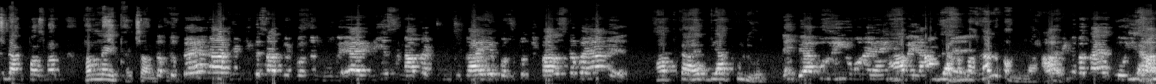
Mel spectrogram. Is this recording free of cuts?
yes; 0 cuts

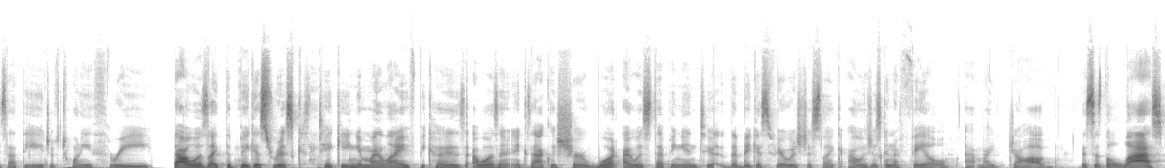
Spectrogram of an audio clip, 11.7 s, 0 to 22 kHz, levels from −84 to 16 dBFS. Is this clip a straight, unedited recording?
no; 3 cuts; at 1.7 s, 7.1 s, 10.6 s

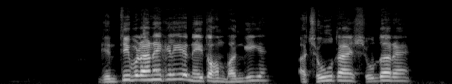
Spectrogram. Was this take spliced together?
no; 0 cuts

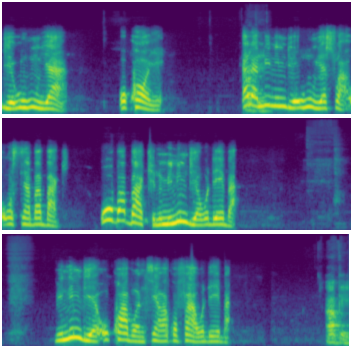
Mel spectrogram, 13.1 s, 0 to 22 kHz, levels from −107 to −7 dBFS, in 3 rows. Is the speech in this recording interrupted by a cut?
no; 0 cuts

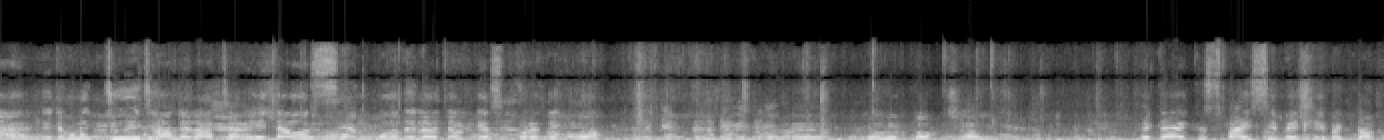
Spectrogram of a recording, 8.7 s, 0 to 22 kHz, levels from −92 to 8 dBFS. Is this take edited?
no; 0 cuts

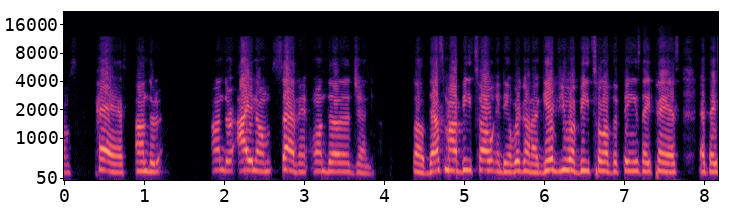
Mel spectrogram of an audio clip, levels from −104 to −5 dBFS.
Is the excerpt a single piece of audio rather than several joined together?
yes; 0 cuts

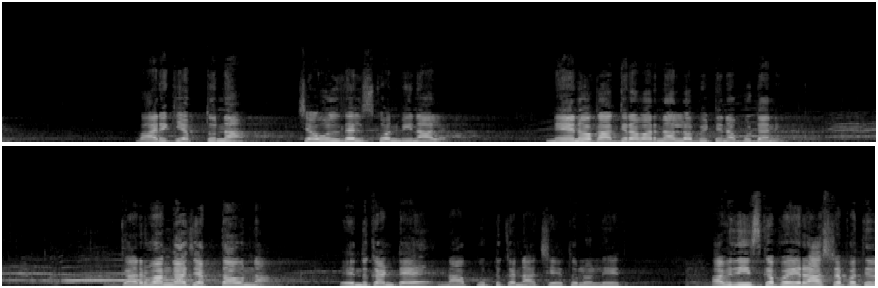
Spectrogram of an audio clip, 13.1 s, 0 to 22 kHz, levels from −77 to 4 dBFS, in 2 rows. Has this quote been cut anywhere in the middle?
yes; 1 cut; at 11.7 s

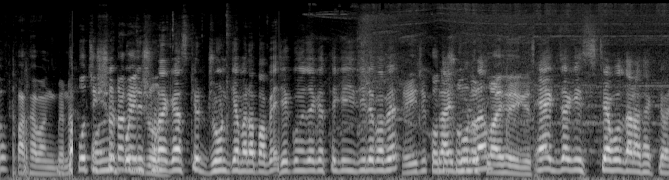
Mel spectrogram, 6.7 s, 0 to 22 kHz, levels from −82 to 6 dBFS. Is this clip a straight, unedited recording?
no; 3 cuts; at 0.7 s, 2.7 s, 5.3 s

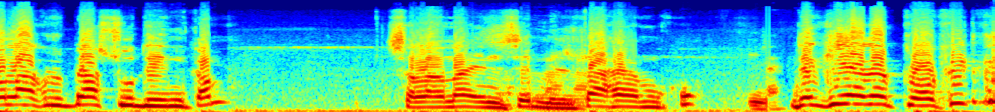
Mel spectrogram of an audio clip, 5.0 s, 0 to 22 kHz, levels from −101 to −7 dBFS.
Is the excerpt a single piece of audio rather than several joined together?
no; 1 cut; at 4.0 s

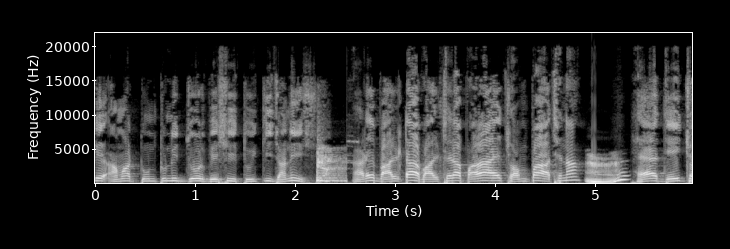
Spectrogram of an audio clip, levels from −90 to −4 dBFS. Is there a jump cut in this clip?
yes; 1 cut; at 2.5 s

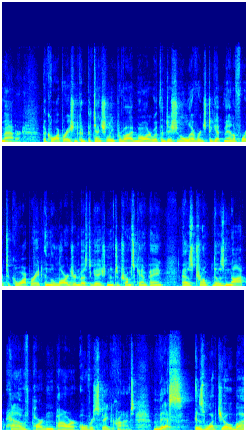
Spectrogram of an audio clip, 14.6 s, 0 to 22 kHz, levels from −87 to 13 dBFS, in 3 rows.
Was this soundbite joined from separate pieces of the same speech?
no; 0 cuts

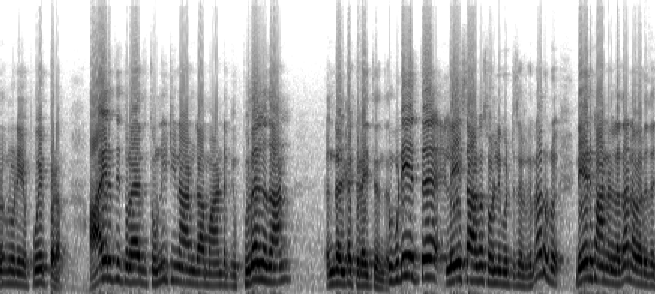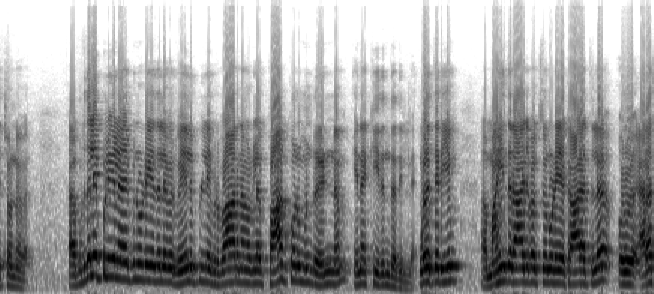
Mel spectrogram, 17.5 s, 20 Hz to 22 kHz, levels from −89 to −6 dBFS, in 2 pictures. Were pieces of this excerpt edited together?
yes; 2 cuts; at 5.2 s, 14.2 s

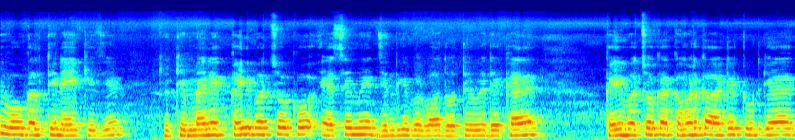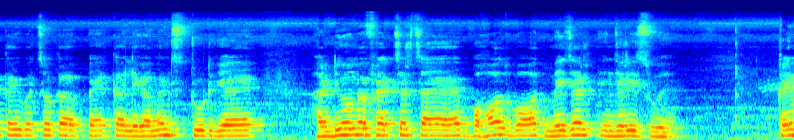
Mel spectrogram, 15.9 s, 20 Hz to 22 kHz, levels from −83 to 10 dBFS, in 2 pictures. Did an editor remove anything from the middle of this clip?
no; 0 cuts

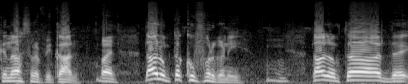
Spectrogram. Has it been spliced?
no; 0 cuts

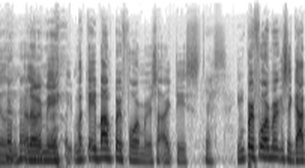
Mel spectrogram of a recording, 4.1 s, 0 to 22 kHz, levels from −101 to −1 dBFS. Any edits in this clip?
yes; 1 cut; at 1.0 s

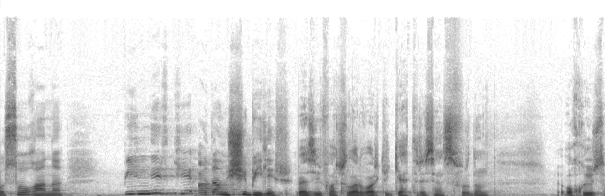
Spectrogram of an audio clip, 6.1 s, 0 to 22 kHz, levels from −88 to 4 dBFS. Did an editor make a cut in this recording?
yes; 1 cut; at 2.9 s

